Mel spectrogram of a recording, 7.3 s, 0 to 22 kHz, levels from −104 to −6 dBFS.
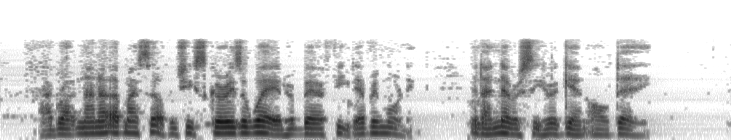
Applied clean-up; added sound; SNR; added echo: classical method spectral subtraction.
